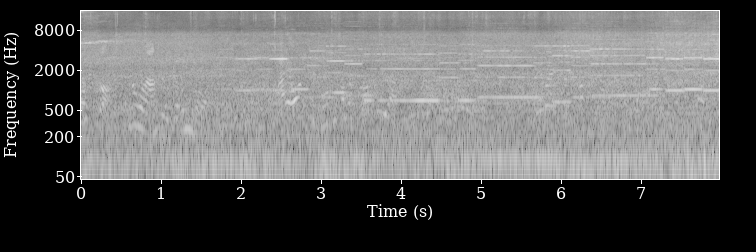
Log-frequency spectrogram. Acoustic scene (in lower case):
residential area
